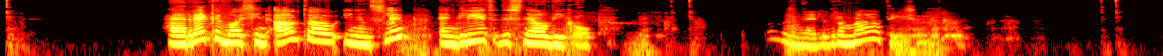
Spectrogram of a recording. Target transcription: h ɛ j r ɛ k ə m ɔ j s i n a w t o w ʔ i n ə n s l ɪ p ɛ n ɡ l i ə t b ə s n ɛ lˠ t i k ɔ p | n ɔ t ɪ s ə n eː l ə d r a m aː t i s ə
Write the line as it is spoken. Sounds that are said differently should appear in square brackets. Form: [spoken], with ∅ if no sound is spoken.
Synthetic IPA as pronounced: h ɛ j r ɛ k ə m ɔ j s i n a w t o w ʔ i n ə n s l ɪ p ɛ n ɡ l i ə t [d] ə s n ɛ lˠ [d] i k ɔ p | [d] ɔ t ɪ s ə n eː l ə d r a m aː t i s ə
